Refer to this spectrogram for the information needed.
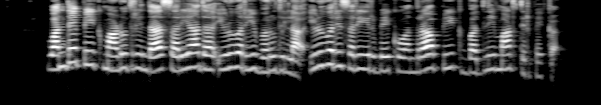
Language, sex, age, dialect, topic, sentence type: Kannada, female, 25-30, Dharwad Kannada, agriculture, statement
